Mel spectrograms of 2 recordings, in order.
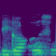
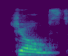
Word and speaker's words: ghost: That's why this word is ghost, and you don't read it as jost.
